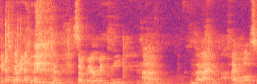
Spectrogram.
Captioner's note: laughter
